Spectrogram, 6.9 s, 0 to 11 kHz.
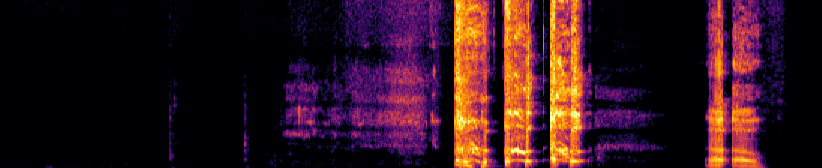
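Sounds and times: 
harsh coughing: 3.6 - 5.1.

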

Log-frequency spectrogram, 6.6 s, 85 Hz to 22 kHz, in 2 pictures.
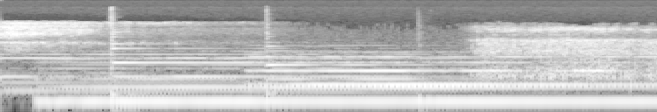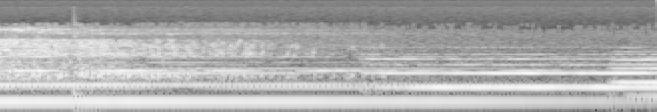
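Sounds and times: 
steady droning tone: 0.0 - 6.5
long breathy exhale through the mouth: 2.3 - 5.1.

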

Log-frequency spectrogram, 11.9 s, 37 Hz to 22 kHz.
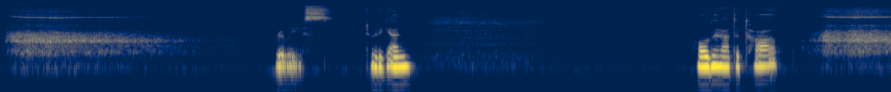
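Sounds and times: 
deep breath in during a calming exercise: 0.0 - 3.2, 5.7 - 7.6, 10.7 - 11.8
speech: 4.0 - 4.3, 5.0 - 5.6, 9.3 - 10.4.

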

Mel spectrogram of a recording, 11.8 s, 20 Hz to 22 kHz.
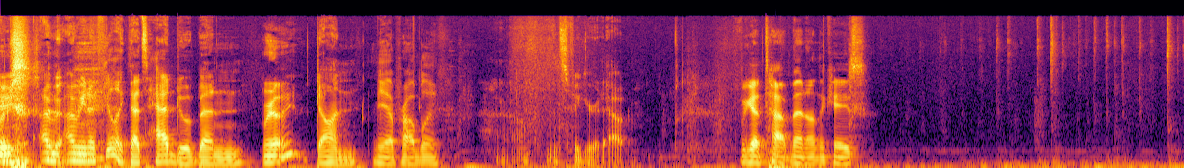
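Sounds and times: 
speech: 0.0 - 6.4, 7.4 - 8.7
computer keyboard typing clicks: 9.6 - 11.8.

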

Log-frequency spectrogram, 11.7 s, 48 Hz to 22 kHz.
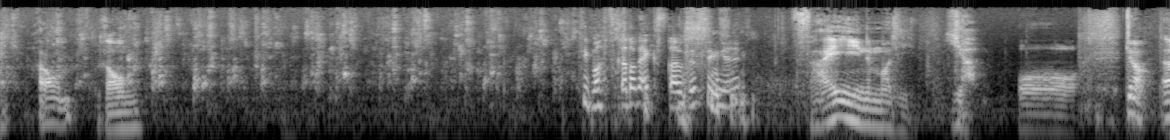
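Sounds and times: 
pet lapping water: 0.0 - 8.4
speech: 0.4 - 1.6, 5.8 - 11.6
laughter: 6.8 - 7.6.

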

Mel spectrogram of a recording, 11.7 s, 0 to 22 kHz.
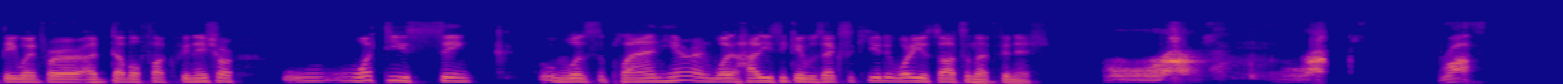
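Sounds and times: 
speech: 0.0 - 8.0, 8.6 - 9.9, 10.8 - 11.2
dog growling low and throaty: 8.3 - 10.0.

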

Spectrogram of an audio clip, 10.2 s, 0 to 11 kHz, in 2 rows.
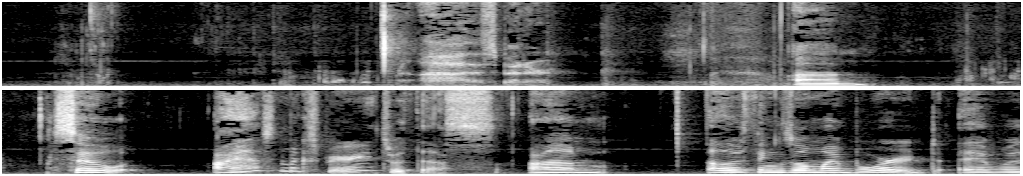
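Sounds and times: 
low hum: 0.0 - 10.1
person sipping coffee: 0.1 - 2.3, 4.8 - 5.2
speech: 2.3 - 2.8, 4.0 - 4.4, 5.4 - 10.1.

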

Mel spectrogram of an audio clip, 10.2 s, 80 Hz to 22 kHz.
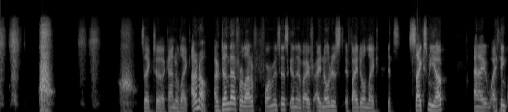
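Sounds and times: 
person taking forceful rushing breaths in pre-performance breathing ritual: 0.0 - 2.8
speech: 2.8 - 10.1.

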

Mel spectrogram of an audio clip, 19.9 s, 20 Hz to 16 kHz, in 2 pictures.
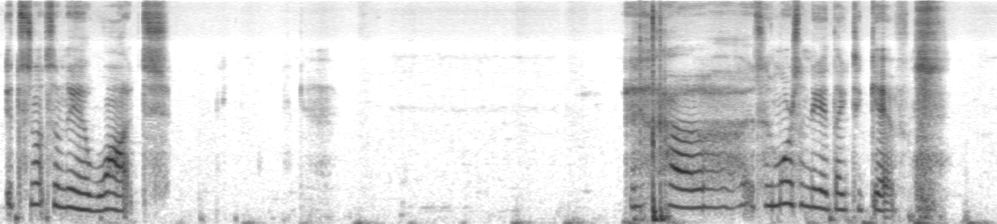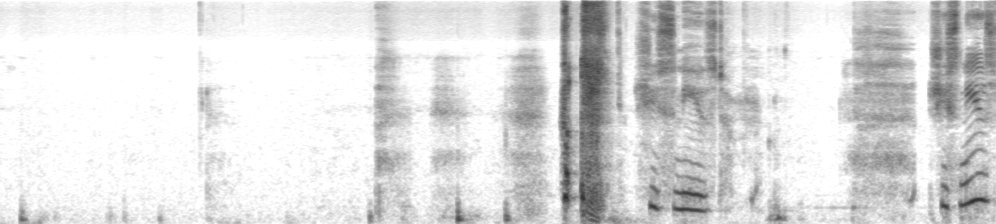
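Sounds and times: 
speech: 0.1 - 1.7, 6.3 - 9.4, 15.6 - 17.3, 19.3 - 19.9
faint breathy sounds: 3.0 - 3.5, 13.7 - 15.6, 18.4 - 19.2
nervous girl sneezing: 15.6 - 16.2.

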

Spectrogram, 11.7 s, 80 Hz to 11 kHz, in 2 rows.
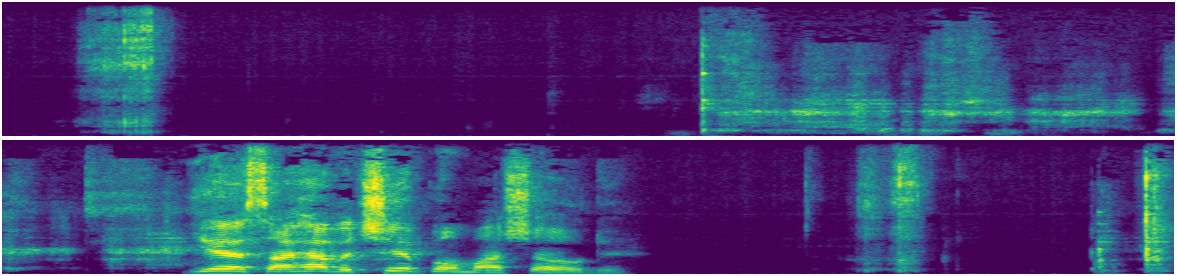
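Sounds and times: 
speech: 6.8 - 9.1
person chewing soft crumbly coffee cake: 9.9 - 10.6.

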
